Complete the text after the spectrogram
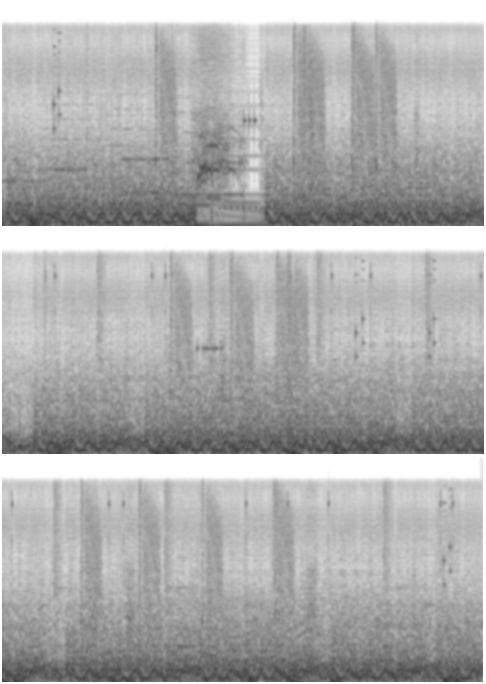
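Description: Retro game music and sound effects play steadily with brief whooshing bursts.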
